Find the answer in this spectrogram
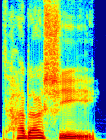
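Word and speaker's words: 正しい: And then we've got tadashi, meaning correct. This word uses a reading you didn't learn from the kanji, so you have to remember the tada portion in order to read this word.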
